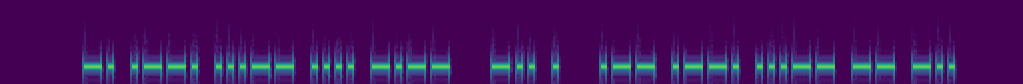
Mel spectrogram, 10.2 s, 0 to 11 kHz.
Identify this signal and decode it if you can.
Morse code, heard as a keyed tone, about 20 wpm, 700 Hz. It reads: NP3HY DE WP3MD
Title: USA Callsign DE Callsign - 5 Characters - 20wpm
